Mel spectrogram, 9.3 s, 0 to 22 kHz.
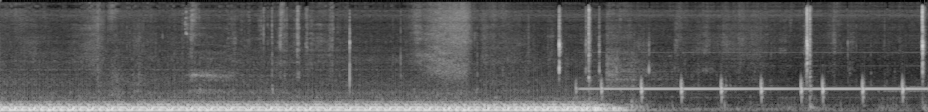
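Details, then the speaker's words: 2006 Chevrolet Trailblazer SS after replacing faulty ignition switch with new GM part (had stalled, no-crank, reduced power light): deep even smooth idle, then switched off with chime ticking; runs fine. "see with the key all the way off now and if I move the key all the way over into the on position starts no problem"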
